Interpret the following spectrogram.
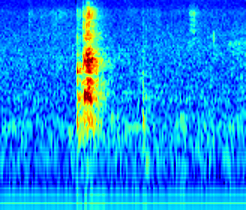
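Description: A kitchen knife cutting a small pepper on a plastic cutting board: one short scrape about a second in, otherwise quiet.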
